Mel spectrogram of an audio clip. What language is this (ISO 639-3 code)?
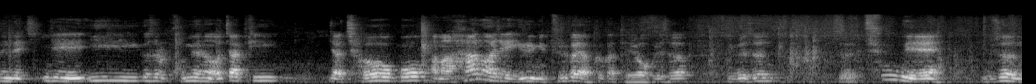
kor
